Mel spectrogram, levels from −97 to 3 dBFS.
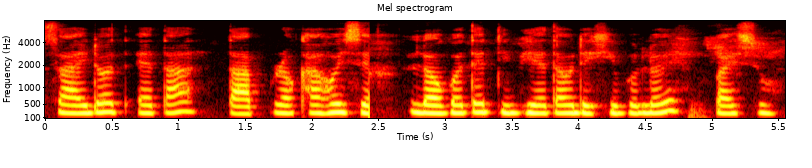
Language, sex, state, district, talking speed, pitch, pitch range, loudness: Assamese, female, Assam, Sonitpur, 120 wpm, 240 Hz, 235-255 Hz, -16 LUFS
